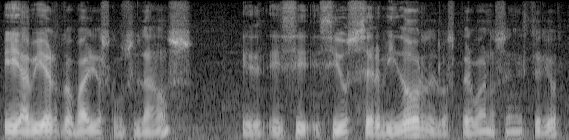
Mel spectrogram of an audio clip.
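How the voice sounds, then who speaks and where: A man speaking as a diplomat guest in an interview, with halting answers full of "eh" pauses and restarts. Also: fairly low pitch, vocal fry. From born abroad.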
